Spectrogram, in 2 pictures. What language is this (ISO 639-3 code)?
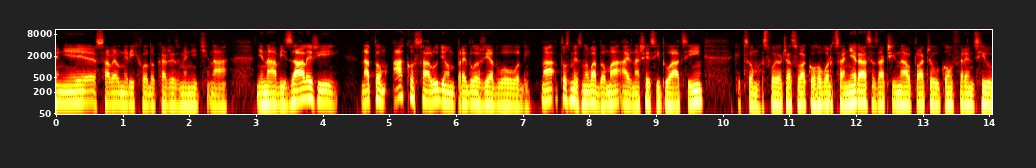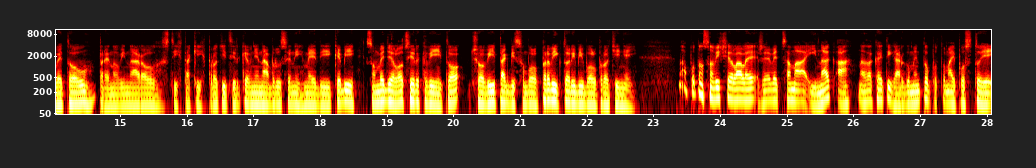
slk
